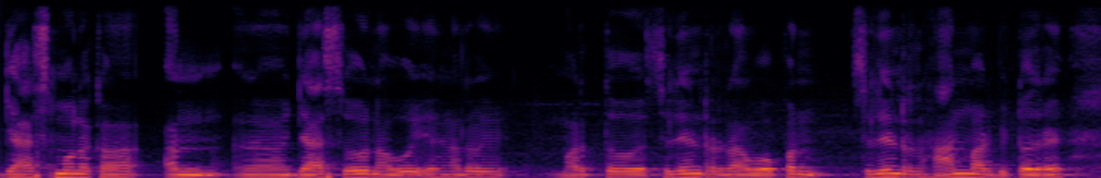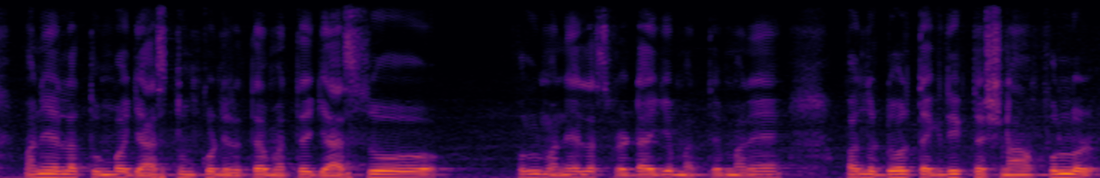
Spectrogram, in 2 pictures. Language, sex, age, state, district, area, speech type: Kannada, male, 18-30, Karnataka, Kolar, rural, spontaneous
